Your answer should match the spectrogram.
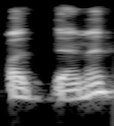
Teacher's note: huruf dal makhrajnya adalah ujung lidah bertemu dengan pangkal gigi seri atas persis makhrajnya huruf ta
